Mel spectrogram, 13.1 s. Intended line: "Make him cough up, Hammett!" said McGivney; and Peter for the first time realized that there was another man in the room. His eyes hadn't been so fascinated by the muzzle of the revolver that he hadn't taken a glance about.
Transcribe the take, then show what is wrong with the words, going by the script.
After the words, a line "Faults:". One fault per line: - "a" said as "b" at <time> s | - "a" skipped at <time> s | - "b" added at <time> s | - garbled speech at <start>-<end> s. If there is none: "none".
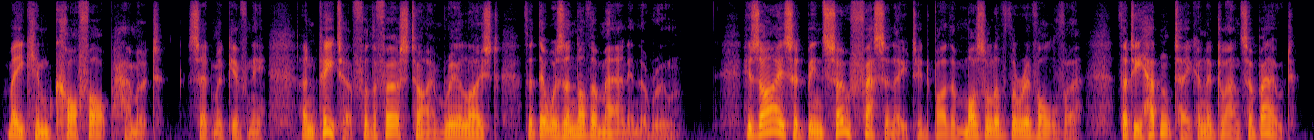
"Make him cough up, Hammett!" said McGivney; and Peter for the first time realized that there was another man in the room. His eyes had been so fascinated by the muzzle of the revolver that he hadn't taken a glance about.
Faults:
- "hadn't" said as "had" at 7.9 s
